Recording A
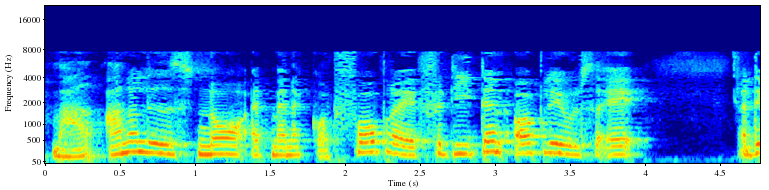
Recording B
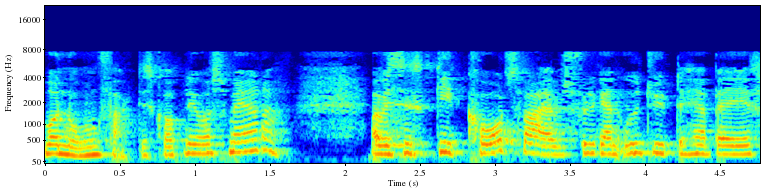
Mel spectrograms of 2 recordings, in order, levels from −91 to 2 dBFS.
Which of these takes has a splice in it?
B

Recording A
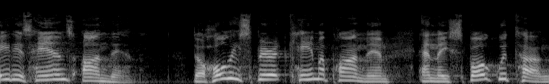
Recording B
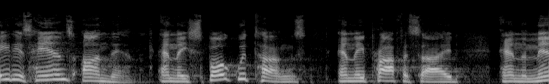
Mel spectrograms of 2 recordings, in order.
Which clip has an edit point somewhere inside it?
B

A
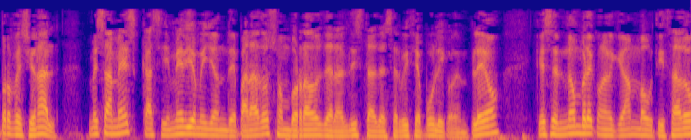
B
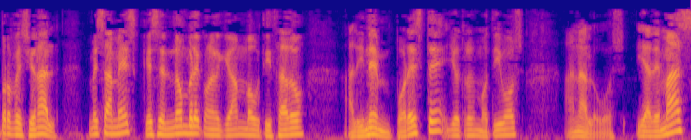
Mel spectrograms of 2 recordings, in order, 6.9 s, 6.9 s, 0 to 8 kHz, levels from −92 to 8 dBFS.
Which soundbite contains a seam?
B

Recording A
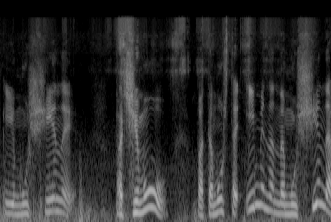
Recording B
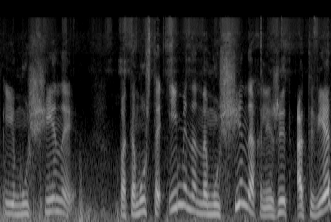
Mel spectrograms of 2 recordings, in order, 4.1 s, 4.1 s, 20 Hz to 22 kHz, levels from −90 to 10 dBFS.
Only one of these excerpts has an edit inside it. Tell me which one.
B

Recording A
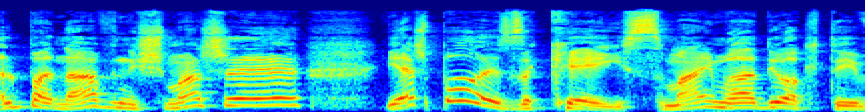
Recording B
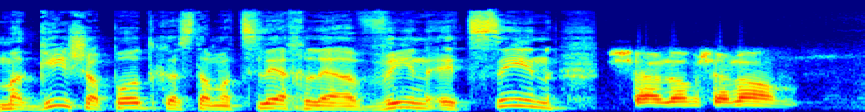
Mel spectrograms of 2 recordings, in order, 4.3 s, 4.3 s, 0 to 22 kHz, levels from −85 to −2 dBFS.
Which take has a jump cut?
B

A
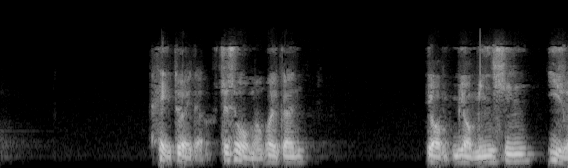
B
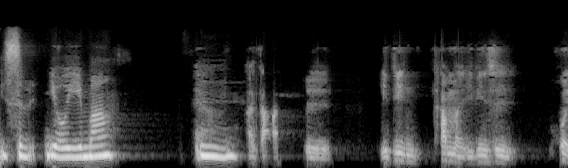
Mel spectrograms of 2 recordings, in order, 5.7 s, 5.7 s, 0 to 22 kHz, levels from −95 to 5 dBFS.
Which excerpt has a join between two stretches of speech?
B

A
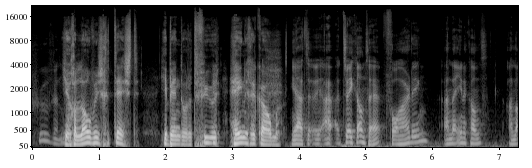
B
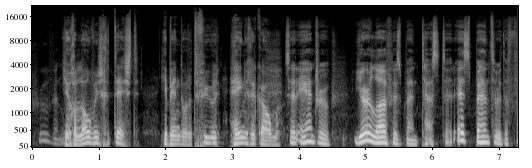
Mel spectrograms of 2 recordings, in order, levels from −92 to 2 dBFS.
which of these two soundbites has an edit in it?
A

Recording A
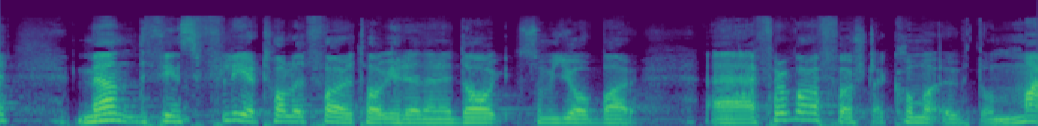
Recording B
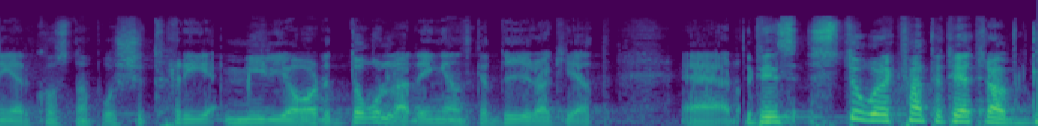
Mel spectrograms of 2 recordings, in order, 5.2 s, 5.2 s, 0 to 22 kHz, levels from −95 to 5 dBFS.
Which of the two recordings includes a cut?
B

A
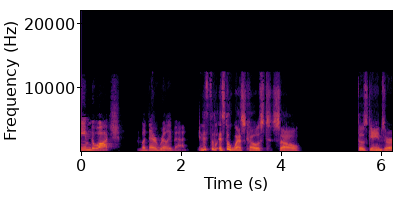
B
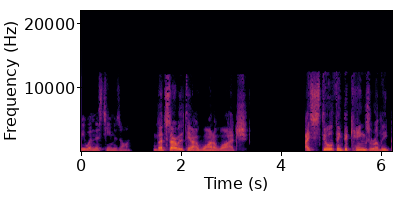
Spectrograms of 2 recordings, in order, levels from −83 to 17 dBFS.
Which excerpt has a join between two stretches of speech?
A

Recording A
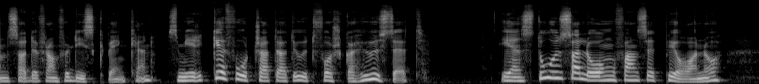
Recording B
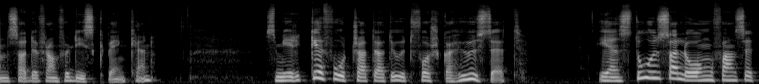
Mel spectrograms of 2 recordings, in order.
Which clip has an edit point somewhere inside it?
A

